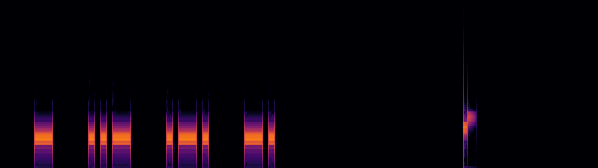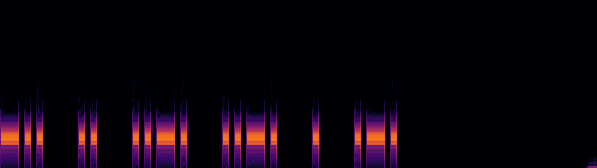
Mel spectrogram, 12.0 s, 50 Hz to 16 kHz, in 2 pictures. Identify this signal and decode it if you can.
Morse code, heard as a keyed tone, about 20 wpm, spaced as for 14 wpm, 700 Hz. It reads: TURN DIFFER
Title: 2x Character Spacing - Top 200 Words - 20wpm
